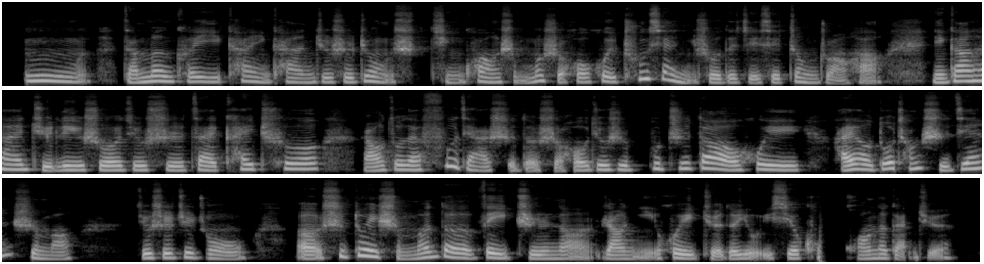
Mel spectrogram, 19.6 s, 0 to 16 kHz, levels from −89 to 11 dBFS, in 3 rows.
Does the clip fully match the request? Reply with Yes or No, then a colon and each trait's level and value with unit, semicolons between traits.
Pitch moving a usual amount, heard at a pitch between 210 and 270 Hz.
No: average, 3.9 semitones; high, 195 Hz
